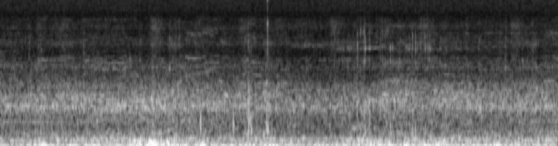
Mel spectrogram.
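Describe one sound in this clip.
A car engine hums low and steady from inside the car as it drives.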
